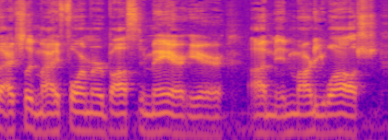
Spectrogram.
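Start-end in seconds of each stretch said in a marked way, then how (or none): none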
